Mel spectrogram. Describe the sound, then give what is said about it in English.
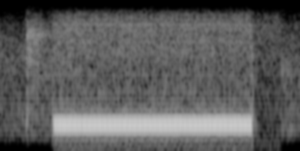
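A telephone dial tone after a call hung up: one steady, loud, mid-pitched hum holding unchanged for about two seconds, then cutting off abruptly, with only faint line hiss before and after and no voices. “The phone hung up, and then I tried to call back, but for my cell phone, and then you already know, it was so busy, I said, well, you know, they'll call me, or I'll just call them in a minute.”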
